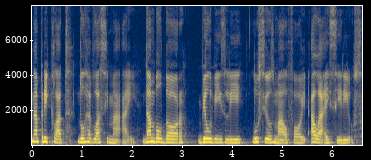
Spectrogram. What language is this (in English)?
Slovak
